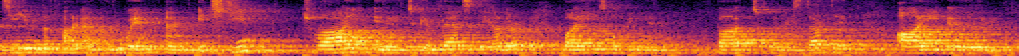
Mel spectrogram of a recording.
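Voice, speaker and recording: A woman's voice: mid-range voice, a little mellow. A young woman, a student, speaks earnestly, with frequent fillers as she reflects on a workshop. Her voice rings out in a large hall with a long, echoing reverb. A faint background hum sits beneath it. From Morocco. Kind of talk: spoken testimonial.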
